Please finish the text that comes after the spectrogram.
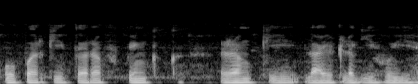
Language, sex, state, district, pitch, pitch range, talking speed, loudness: Hindi, male, Uttar Pradesh, Lalitpur, 90 Hz, 85-90 Hz, 145 wpm, -18 LUFS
